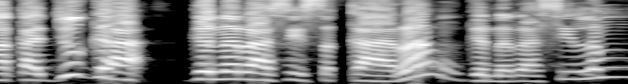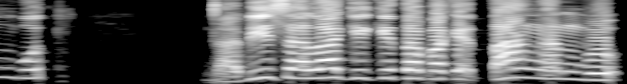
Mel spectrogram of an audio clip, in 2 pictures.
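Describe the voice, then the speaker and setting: A woman's high-pitched voice, animated in tone, at a moderate pace with lively intonation, in a dry, close sound with no echo. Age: 50s. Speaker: doctor giving religious talk. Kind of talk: religious lecture to audience.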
